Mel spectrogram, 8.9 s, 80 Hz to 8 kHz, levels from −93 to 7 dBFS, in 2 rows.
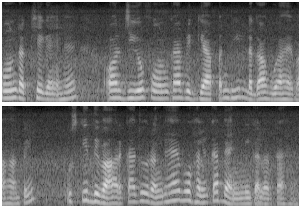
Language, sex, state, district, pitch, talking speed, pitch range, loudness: Hindi, female, Bihar, Jahanabad, 205 Hz, 190 wpm, 175-220 Hz, -19 LUFS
